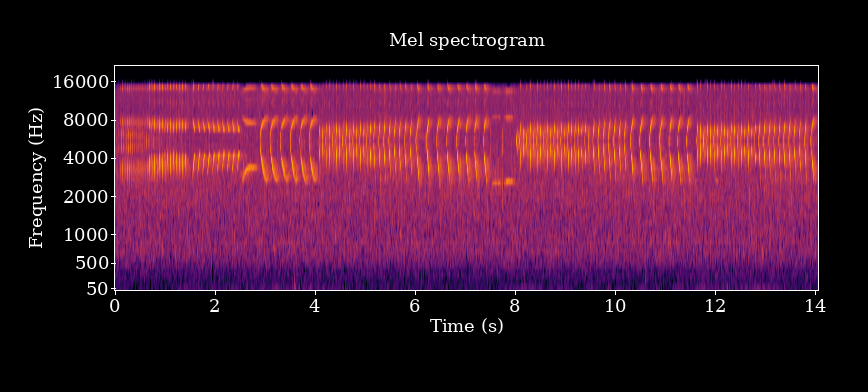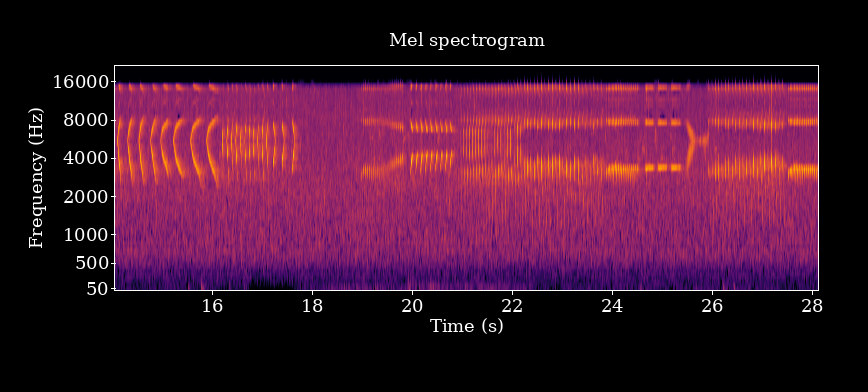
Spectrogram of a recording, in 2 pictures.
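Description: Songbird singing in fast trills: long runs of rapidly repeated high chirps, with a brief lull about two-thirds through.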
